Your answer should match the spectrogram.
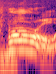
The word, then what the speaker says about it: rural: There's no th in it. It's rural. It's rural.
